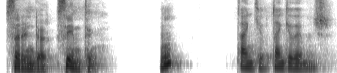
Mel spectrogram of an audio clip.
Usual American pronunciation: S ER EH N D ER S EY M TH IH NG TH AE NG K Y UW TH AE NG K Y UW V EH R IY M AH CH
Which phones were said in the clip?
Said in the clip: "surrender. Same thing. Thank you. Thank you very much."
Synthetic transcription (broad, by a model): S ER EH N D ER S EY M T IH NG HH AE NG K Y UW T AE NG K Y UW V EH R IY M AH CH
